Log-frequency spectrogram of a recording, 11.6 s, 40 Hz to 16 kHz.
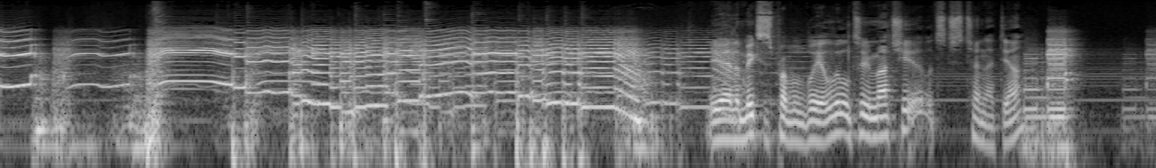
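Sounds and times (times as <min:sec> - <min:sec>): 
electric guitar melodic line through a tube echo delay effect: 0:00.0 - 0:07.4
speech: 0:07.2 - 0:10.8.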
